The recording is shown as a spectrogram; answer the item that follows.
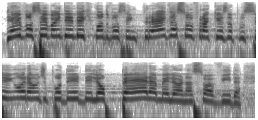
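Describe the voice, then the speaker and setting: A woman with a very high, fast voice preaches a sermon in a church hall, sharing a personal testimony with emotional, emphatic repetition. The hall is reverberant, with soft music playing.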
